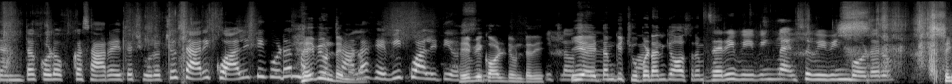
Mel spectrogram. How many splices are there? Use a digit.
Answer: 1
